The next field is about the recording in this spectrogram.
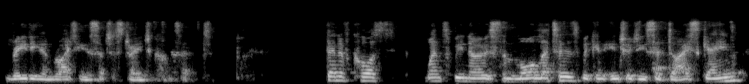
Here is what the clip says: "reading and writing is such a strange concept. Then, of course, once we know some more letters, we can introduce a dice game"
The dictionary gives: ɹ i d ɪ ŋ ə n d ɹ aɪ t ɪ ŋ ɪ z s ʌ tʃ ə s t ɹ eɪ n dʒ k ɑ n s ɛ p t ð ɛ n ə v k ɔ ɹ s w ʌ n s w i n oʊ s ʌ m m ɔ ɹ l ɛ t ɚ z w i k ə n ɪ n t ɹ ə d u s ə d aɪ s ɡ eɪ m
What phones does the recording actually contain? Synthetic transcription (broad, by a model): ɹ i d ɪ ŋ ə n ɹ aɪ t ɪ ŋ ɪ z s ʌ tʃ ə s t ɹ eɪ n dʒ k ɑ n s ɛ p t ð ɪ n ə v k ɔ ɹ s w ʌ n s w i n oʊ s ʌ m m ɔ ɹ l ɛ t ɚ z w i k ə n ɪ n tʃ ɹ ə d u s ə d aɪ s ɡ eɪ m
